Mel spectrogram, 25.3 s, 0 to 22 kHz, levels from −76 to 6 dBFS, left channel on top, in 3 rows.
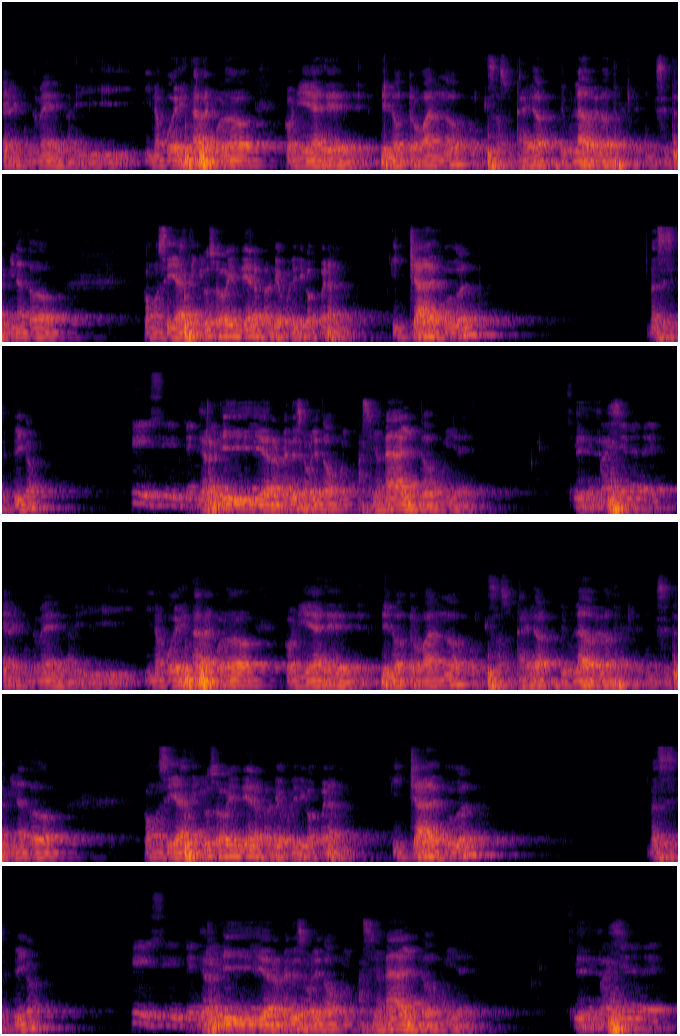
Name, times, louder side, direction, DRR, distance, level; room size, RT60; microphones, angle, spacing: voice 1, 0.0-9.1 10.2-12.8 13.3-14.4 16.5-17.3 19.3-22.7 24.1-24.6, equal, 80° left, -1 dB, 0.9 m, -30 dB
voice 2, 18.5-19.7 20.0-20.1 24.0-25.1, right 1 dB, 35° left, -3 dB, 1.3 m, -38 dB
8.0 x 2.7 x 2.4 m, 1.3 s
head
